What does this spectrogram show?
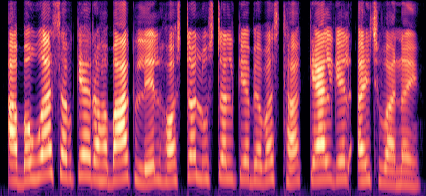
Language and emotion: Maithili, neutral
